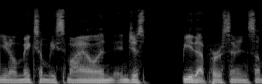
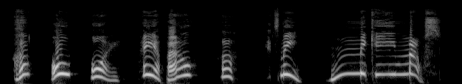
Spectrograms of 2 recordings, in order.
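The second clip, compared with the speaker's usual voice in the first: very high-pitched, belted delivery; 8 dB louder than usual. Speaker tries an impersonation for the other person, in a Mickey Mouse impression. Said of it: "my Mickey impersonation".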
